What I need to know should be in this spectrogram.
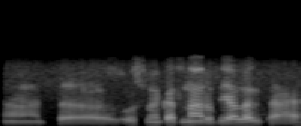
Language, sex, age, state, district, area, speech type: Maithili, male, 18-30, Bihar, Begusarai, rural, conversation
